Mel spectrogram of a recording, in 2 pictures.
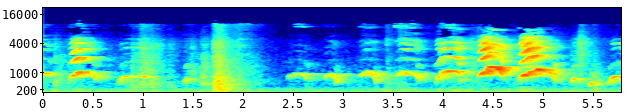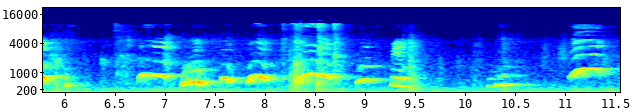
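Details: Female German Shepherd puppy, five weeks old, with a purple collar, gives repeated squeaky whimpers and yelps in quick irregular bursts, some sharper and higher, plus a brief knock, in a quiet room.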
